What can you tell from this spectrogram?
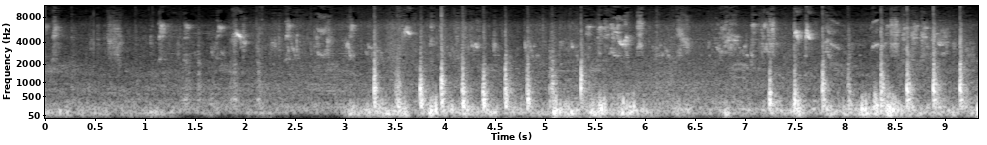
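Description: A small hammer striking the wooden frame of a homemade chicken cage, tacking down the wire mesh. It comes in two quick runs of sharp blows, about four a second, the first starting about three seconds in and the second about seven seconds in.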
